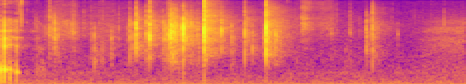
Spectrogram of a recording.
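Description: Pages of a paperback book being turned, a quick run of crisp paper rustles between about half a second and a second and a half in.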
